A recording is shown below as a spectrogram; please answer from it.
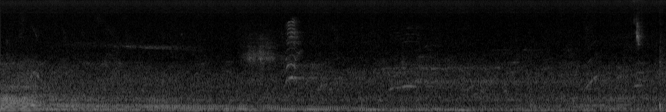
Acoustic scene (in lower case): residential area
